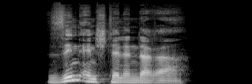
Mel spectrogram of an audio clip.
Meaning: inflection of sinnentstellend: 1. strong/mixed nominative masculine singular comparative degree 2. strong genitive/dative feminine singular comparative degree
- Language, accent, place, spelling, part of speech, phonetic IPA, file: German, Germany, Berlin, sinnentstellenderer, adjective, [ˈzɪnʔɛntˌʃtɛləndəʁɐ], De-sinnentstellenderer.ogg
